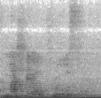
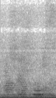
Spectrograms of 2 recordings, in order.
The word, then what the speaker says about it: Marcel Proust: And French is pronounced as Marcel Proust. Marcel Proust.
